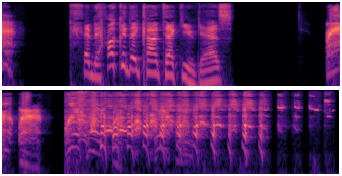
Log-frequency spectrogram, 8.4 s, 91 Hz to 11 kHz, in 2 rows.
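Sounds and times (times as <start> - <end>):
person imitating parrot squawks and raspy chattering: 0.0 - 0.3, 4.1 - 5.3
speech: 1.0 - 3.0, 4.0 - 4.8
laughter: 5.0 - 8.2.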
